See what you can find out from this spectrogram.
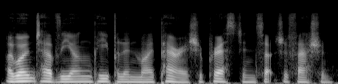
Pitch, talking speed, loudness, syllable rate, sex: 120 Hz, 250 wpm, -19 LUFS, 5.8 syllables/s, male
